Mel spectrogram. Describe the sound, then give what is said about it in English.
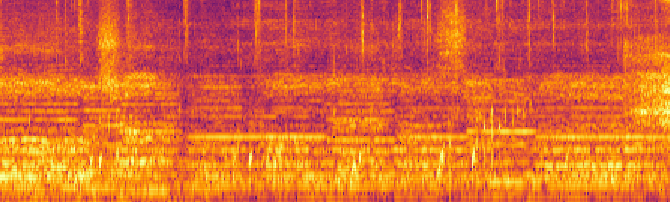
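A pan of water holding a piece of brain tree and a chunk of bronzite chondrite, boiling for two weeks, bubbling and gurgling steadily, with small pops and drips breaking the surface over a continuous simmering wash. No one speaks. “The cooking time can vary, this one has been boiling for two weeks.”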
